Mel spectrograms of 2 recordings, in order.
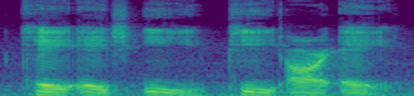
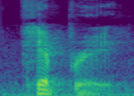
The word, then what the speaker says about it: Khepra: Again, I'll spell it again. Khepra. Khepra.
